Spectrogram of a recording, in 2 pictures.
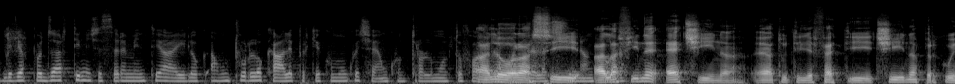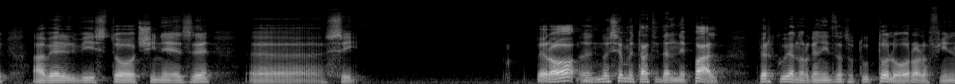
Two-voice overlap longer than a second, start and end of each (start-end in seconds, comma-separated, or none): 4.7-6.3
